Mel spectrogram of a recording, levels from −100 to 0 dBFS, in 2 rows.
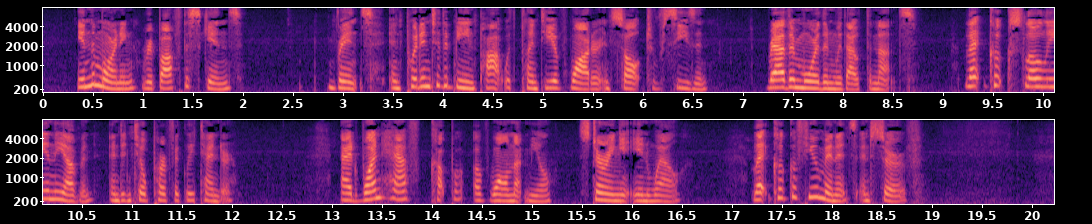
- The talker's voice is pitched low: No, high, 230 Hz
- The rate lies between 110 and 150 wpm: No, average, 165 wpm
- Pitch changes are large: No, average, 3.7 semitones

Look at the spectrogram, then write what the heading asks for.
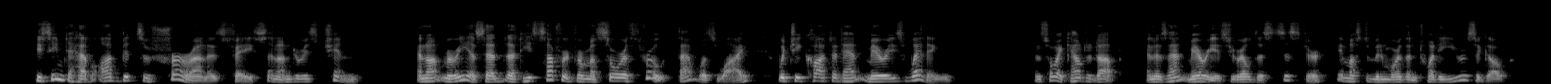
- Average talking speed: No, fast, 225 wpm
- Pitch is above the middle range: No, medium, 140 Hz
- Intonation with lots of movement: Yes, wide, 5.8 semitones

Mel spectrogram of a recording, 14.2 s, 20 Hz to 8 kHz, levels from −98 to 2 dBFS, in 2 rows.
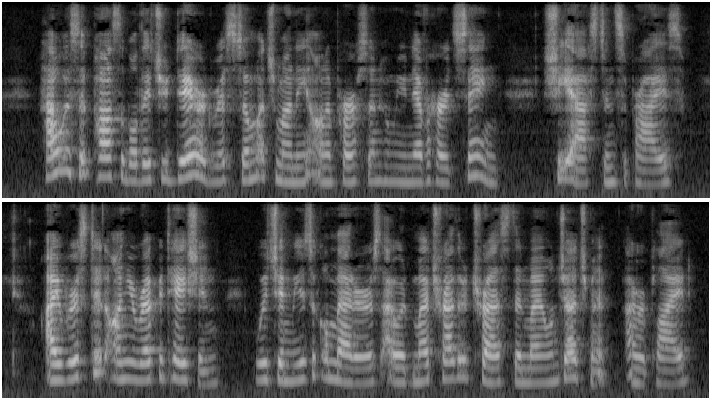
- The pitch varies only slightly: No, average, 3.4 semitones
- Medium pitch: No, high, 195 Hz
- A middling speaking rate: Yes, average, 185 wpm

